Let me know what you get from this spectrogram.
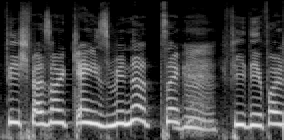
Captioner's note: in french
